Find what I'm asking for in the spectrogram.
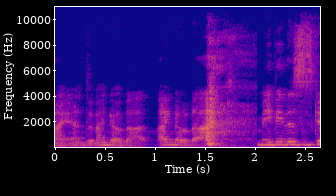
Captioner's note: laughing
